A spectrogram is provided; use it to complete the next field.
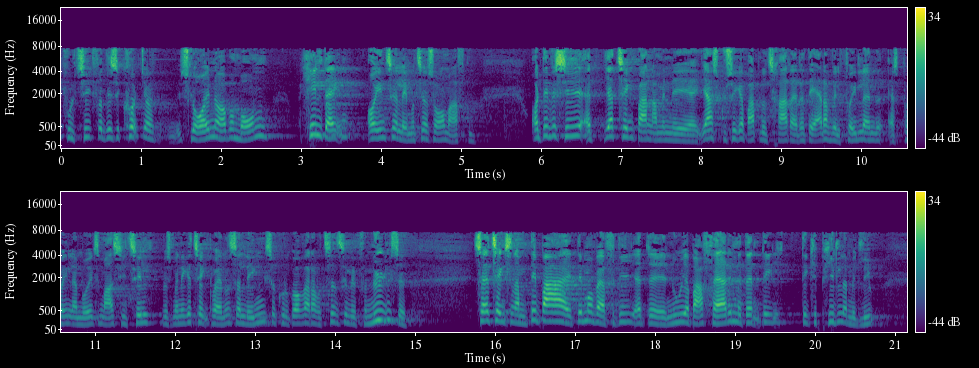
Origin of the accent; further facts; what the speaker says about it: Korsør, Zealand, Denmark; jeg er vokset op i Korsør, og Korsør i 80'erne, er kendetegnet ved ekstrem høj arbejdsløshed.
